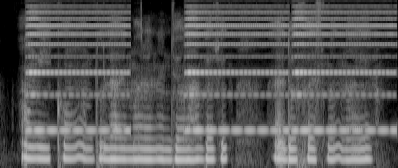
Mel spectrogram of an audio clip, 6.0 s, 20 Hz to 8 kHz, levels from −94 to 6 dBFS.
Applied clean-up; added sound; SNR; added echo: none; Accordion; -1 dB; none.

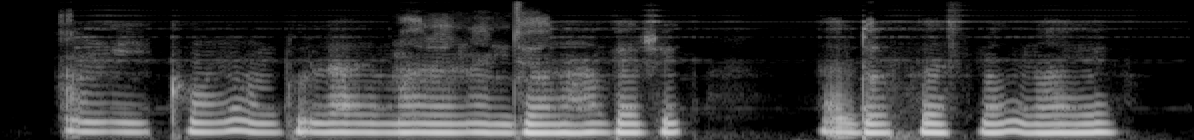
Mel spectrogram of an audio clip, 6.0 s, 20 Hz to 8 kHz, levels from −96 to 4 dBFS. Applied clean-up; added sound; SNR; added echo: neural mask model DeepFilterNet 3.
